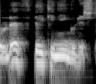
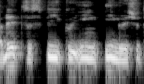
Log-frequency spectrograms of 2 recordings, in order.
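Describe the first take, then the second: First: "Let's Speak in English" run together as "retspiikiningurisshu"; linked pronunciation. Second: Slow "Let's Speak in English", each word separate; slow word-by-word Japanese reading, no linking; unlinked katakana reading. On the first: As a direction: link "in English" into "ningurisshu". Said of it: "Englishって言ってるわけですよね". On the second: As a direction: say "Let's Speak in English" slowly as "rettsu supiiku in ingurisshu". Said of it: "ただこれを日本語リッシュですと". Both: Shown as a demonstration.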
